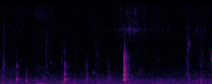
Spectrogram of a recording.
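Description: Faint, irregular clicking of a computer mouse and keyboard being worked, about ten clicks, with one louder click about two and a half seconds in.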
